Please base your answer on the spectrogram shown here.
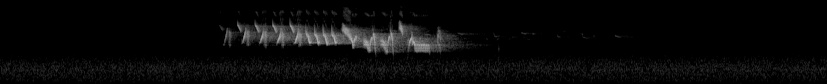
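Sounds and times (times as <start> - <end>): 
Common chaffinch Fringilla coelebs song fragment of sharp chirping notes: 2.2 - 6.4.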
